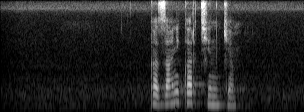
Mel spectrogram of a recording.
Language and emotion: Russian, neutral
